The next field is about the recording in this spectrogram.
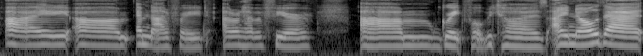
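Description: In a very clean recording with a silent background, a woman with an Iranian accent talks at a medium pitch with fairly even intonation. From Afghanistan. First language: Farsi. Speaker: fitness trainer. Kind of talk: radio interview. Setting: studio.

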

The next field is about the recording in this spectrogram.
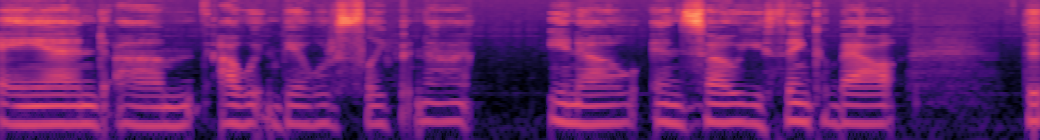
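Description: A woman's very deep, low voice with an American accent, a dark, mellow tone and monotone, flat intonation on a very clean recording with a silent background. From Southeast Missouri. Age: 50s. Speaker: state senator. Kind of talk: interview. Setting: studio.

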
